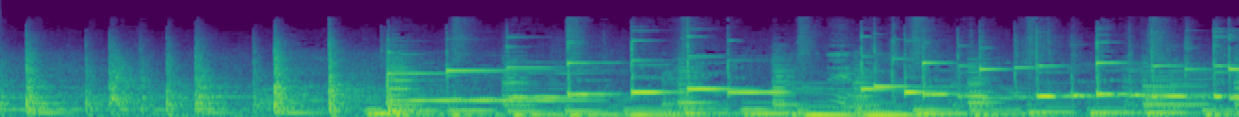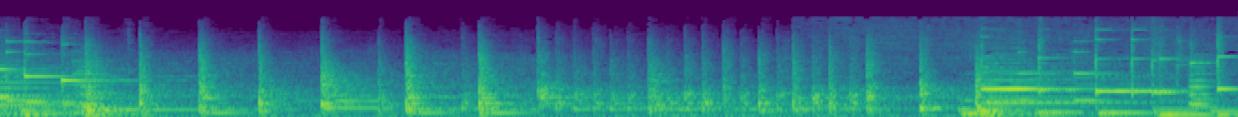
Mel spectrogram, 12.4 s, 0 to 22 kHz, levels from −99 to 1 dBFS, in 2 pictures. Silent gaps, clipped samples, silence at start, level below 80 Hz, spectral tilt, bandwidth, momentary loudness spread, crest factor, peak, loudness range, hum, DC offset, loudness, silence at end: none; under 0.1%; 0 s; -30 dBFS; -6 dB/octave; 13 kHz; 11 LU; 18 dB; -4 dBFS; 7 LU; none; 0.3%; -23 LUFS; 0 s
